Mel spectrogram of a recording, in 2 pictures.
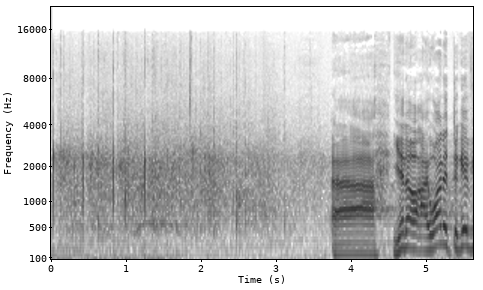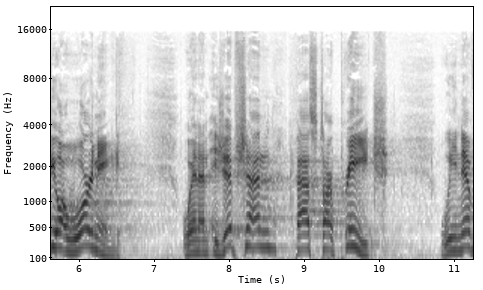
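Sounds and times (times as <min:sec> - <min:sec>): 
church congregation applauding during a Missions Month service: 0:00.0 - 0:04.4
speech: 0:03.7 - 0:06.6, 0:07.4 - 0:10.2, 0:10.8 - 0:11.2.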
